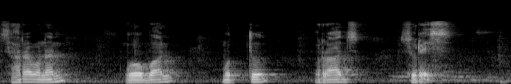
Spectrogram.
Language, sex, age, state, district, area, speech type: Tamil, male, 60+, Tamil Nadu, Tiruppur, rural, spontaneous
